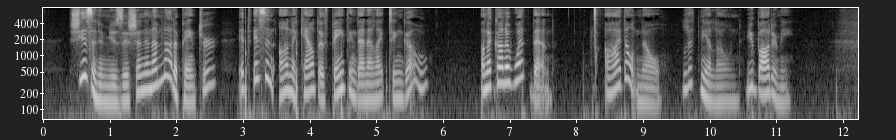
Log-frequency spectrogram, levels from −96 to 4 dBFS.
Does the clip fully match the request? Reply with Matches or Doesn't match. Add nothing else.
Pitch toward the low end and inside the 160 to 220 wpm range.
Doesn't match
